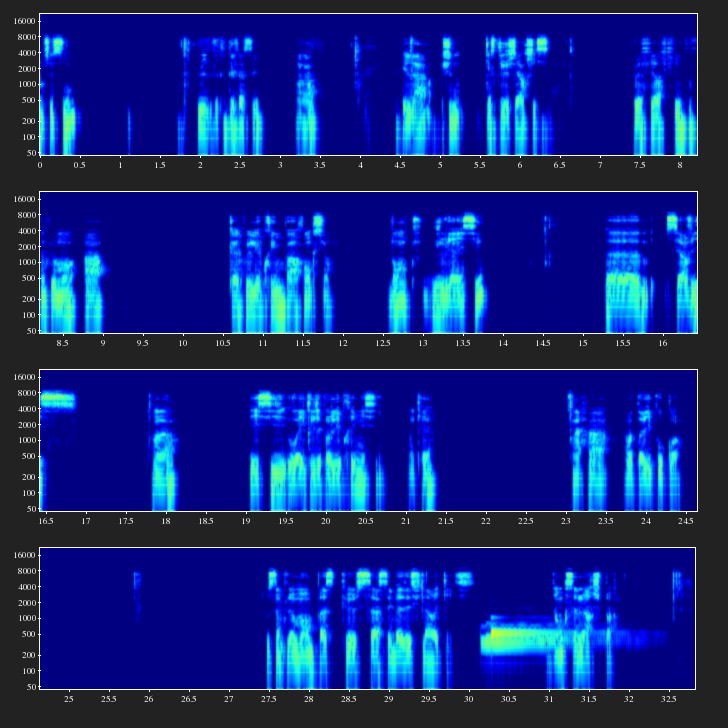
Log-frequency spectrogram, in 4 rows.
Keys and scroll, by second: 2.7 Delete.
